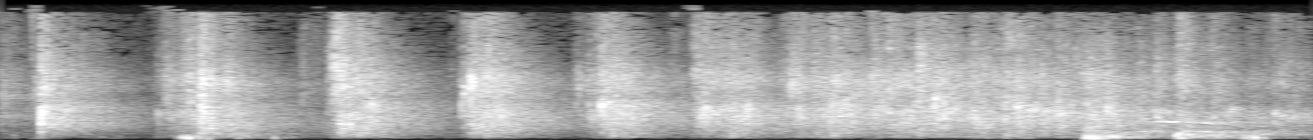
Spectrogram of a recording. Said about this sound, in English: Okay, let's just start the clap again.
